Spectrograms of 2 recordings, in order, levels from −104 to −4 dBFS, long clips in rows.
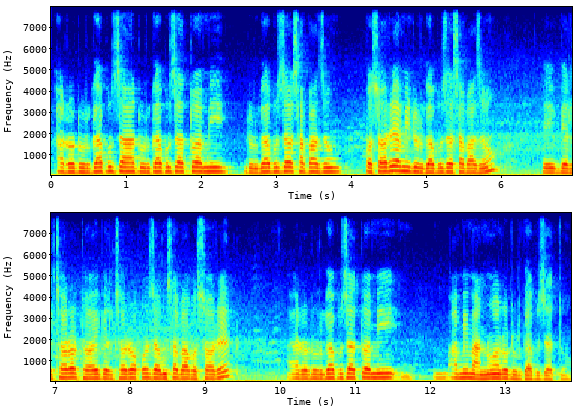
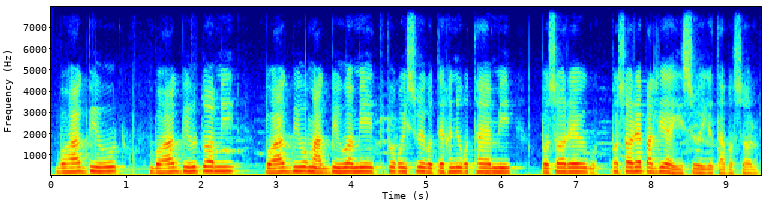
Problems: none marked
